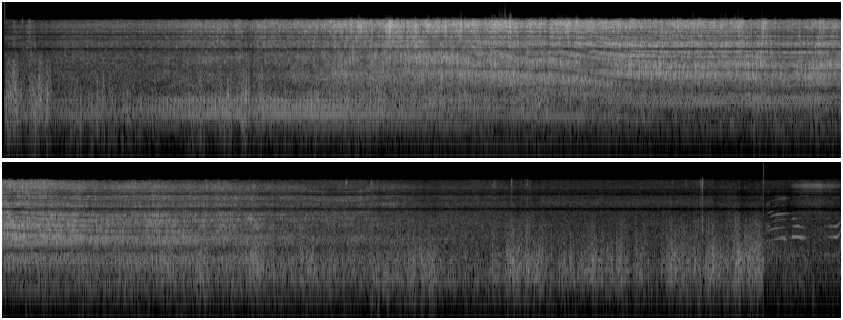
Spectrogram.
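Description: Single-engine light propeller aircraft flying past: the engine drone swells to its loudest about halfway through, with a sweeping, phasing whoosh as it passes, then fades away.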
